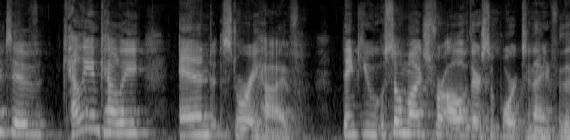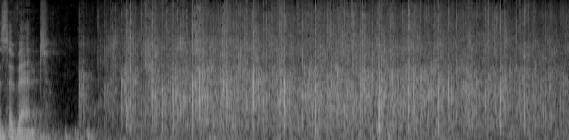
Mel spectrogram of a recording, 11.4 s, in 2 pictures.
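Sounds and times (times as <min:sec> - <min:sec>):
speech: 0:00.0 - 0:06.7
audience applause: 0:06.5 - 0:11.3.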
